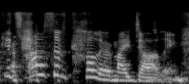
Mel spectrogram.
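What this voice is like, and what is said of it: Attempted British accent. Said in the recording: “of course I can't do a British accent”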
